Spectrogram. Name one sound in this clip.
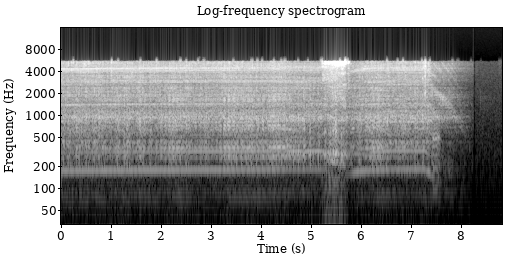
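A small table saw whirs steadily, then winds down.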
